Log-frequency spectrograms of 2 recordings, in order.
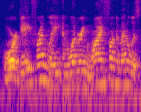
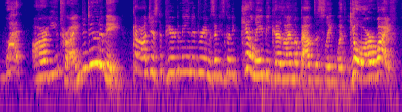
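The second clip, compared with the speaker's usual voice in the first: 1 miffed; 8 semitones higher, 4 dB louder than usual. Retold or imitated. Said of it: "quite miffed".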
